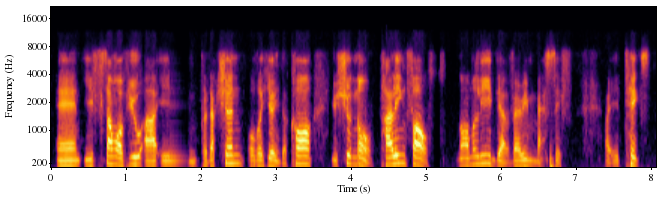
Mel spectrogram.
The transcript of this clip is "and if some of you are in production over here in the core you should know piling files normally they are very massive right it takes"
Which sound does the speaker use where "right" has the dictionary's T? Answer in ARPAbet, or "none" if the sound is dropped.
none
